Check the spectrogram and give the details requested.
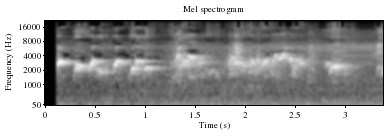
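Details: Three old wild-caught red-whiskered bulbuls in a singing duel: bright, fluid warbled phrases tumbling up and down, sung almost without pause over a low background rumble.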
